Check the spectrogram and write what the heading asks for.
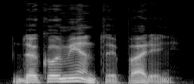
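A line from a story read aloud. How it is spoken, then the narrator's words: Rude male reply. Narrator (Russian): ответил мужчина грубо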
